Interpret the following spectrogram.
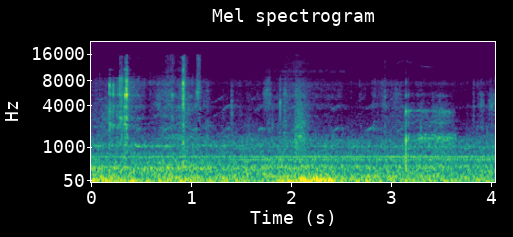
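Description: Faint handling sounds: a few small clicks and light knocks as a steel bolt is lifted out of its container with pliers and handled in rubber gloves, over a faint steady hum.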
